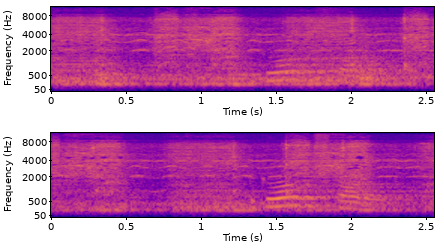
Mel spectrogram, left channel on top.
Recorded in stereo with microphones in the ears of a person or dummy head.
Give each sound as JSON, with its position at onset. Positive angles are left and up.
{"t": 1.3, "sound": "a woman speaking", "side_deg": -45, "distance_m": 0.8}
